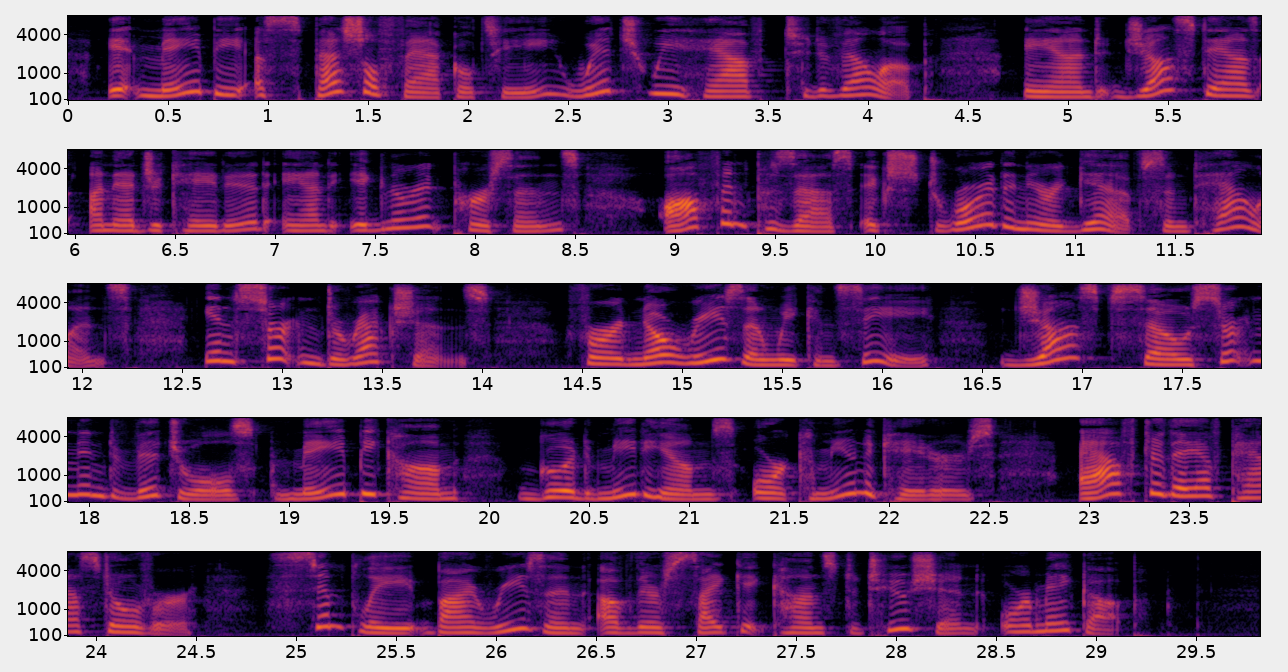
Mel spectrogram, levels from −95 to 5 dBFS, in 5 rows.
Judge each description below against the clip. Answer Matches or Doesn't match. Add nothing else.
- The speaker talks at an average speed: Doesn't match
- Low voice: Doesn't match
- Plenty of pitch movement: Matches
